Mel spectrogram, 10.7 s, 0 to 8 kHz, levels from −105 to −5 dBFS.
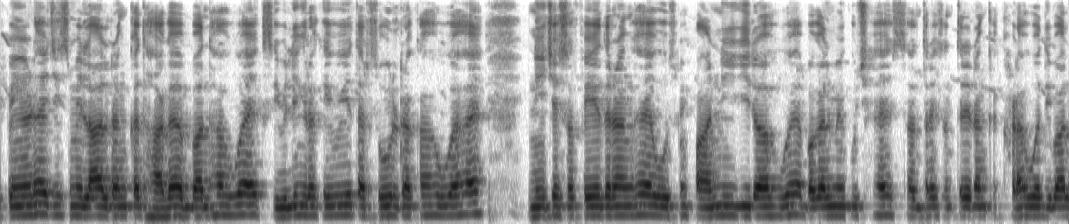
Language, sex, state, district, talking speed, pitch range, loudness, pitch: Hindi, male, Bihar, Muzaffarpur, 220 wpm, 120-130 Hz, -23 LUFS, 125 Hz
